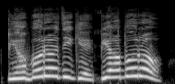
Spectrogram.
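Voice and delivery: high, loud shooing away; shouting. Acted. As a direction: shout to drive them off. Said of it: "هم داد زد". (داد زدن برای راندن کسی)

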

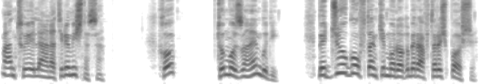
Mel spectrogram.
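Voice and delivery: a touch of a furious blonde; angry. A narrator's reading. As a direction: snap at him angrily. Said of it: "با عصبانیت به من گفت".

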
